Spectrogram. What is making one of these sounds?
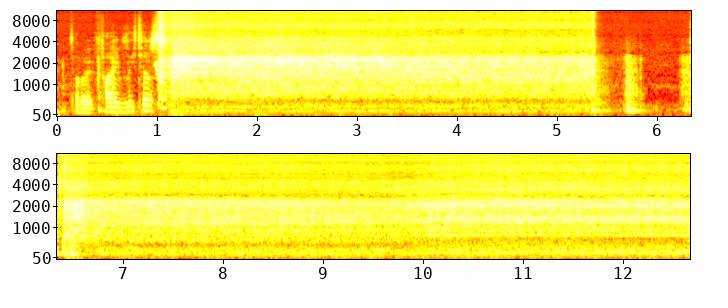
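Water sprays from a hose nozzle into a plastic watering can with a steady rushing hiss.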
